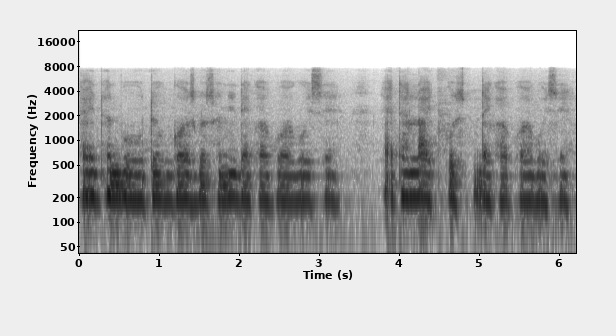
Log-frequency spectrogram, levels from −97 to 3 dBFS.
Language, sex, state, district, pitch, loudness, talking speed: Assamese, female, Assam, Sonitpur, 180 Hz, -17 LUFS, 125 wpm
